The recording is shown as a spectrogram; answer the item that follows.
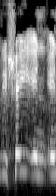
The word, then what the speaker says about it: لشيء: لشيء كتبت بالألف بعد الشين، فإذا قرأتها كما رسمت ستقول ولا تقولن لشيء إني فاعل ذلك غدا، وهذا خطأ. ولذلك وضعوا عليها دائرة صغيرة دلالة على أن هذه الألف لا تلفظ.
